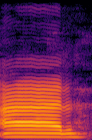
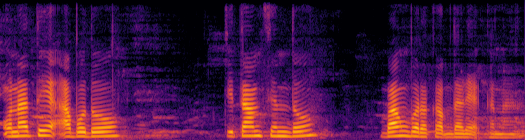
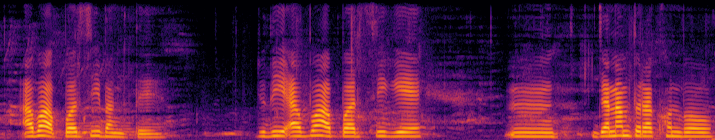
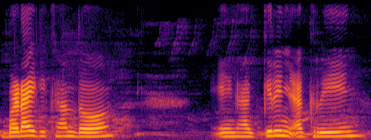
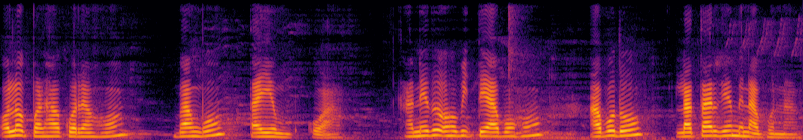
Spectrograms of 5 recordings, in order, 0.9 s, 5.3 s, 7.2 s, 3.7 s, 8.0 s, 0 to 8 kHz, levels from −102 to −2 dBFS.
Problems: constant background noise, background conversations at intervals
